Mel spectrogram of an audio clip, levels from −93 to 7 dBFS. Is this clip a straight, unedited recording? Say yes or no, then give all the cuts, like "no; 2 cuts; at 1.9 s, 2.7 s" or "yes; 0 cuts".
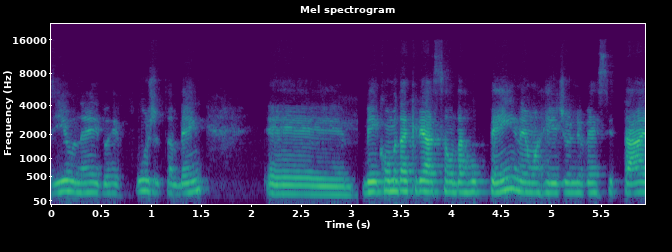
no; 1 cut; at 3.1 s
